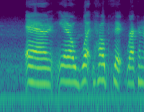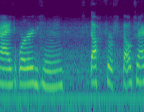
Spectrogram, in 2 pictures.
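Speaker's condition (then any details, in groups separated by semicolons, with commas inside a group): Cerebral palsy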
